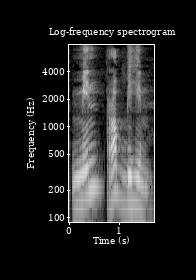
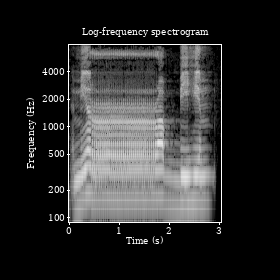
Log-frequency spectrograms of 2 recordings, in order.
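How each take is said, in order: First: The n is pronounced clearly before the r. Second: The n merges with a held nasal hum. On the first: "Tidak boleh diizharkan" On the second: "Tidak boleh juga didengungkan atau ditahan"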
